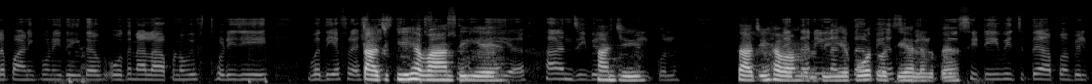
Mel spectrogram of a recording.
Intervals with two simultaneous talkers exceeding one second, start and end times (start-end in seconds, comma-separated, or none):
3.6-4.9, 7.4-9.6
